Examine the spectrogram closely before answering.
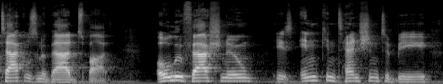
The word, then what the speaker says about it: Olu Fashanu: Well, Olu Fashanu is how that's pronounced now.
